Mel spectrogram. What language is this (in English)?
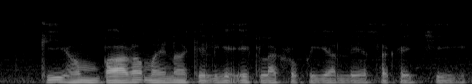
Maithili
